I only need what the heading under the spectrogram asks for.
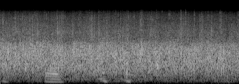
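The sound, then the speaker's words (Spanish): Applause from a church audience, a steady dense wash of clapping that fills the whole stretch evenly, with a few brief voice tones poking through early on. “Damos un aplauso a Dios por ello.”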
